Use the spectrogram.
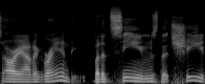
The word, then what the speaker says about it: Ariana Grande: same where he's it like with ariana grande its ariana grande II but it seems that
